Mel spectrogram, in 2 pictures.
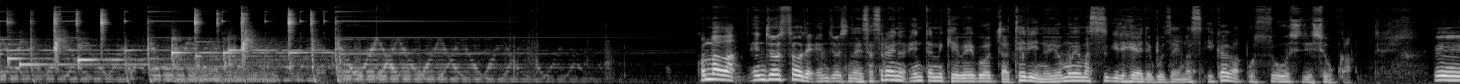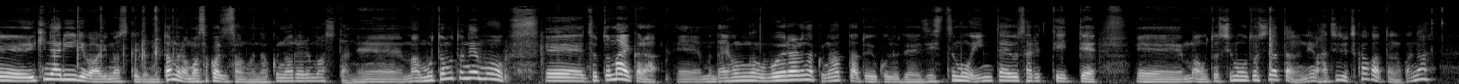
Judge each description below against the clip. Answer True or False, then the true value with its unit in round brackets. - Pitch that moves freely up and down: True (7.9 semitones)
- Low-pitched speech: False (160 Hz)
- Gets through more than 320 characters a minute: True (345 characters per minute)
